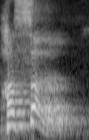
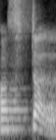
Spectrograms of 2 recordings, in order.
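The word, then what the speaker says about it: hustle: seat belt फसन then हसल नॉट हस्टल what is इट हसल match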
